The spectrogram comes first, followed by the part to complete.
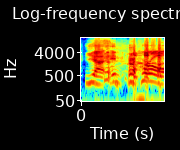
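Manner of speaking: loud, drawn-out emphatic. Real, not acted. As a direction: stretch it out loud. Emphatic reply, loud and far.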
